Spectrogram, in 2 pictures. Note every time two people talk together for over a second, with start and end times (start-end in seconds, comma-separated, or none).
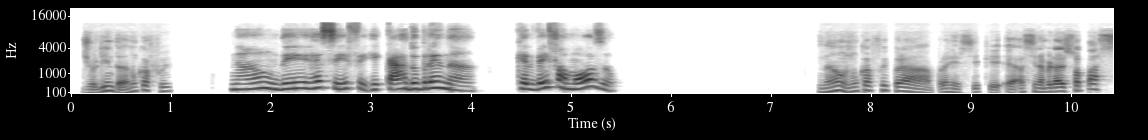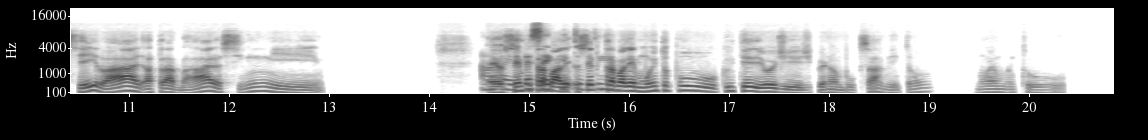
14.6-15.9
